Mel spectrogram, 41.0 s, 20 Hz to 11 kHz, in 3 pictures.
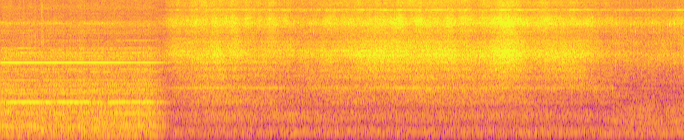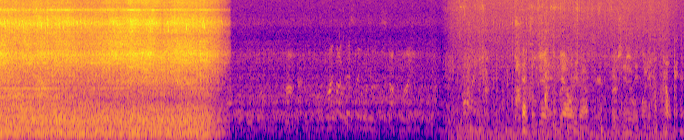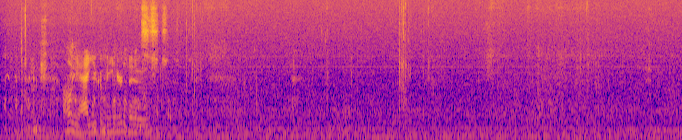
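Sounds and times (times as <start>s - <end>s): helicopter turbine and rotor noise: 0.0s - 41.0s
people talking and laughing: 22.8s - 31.4s.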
